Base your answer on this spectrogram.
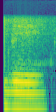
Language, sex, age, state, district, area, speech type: Punjabi, male, 18-30, Punjab, Mansa, urban, conversation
